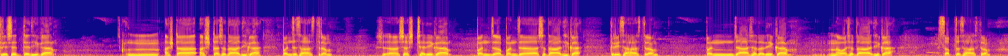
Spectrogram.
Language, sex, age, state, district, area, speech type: Sanskrit, male, 18-30, Maharashtra, Thane, urban, spontaneous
